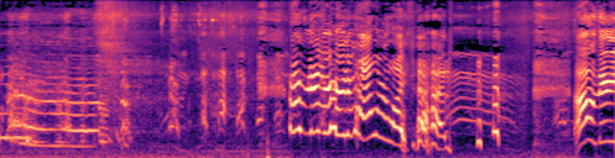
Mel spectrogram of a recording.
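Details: A male Alaskan Malamute named Tonka meets other dogs at a dog park on his second birthday, giving wavering, rising-and-falling woo-woo howls in quick bursts, later a sharp upswept yelp, over human speech.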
